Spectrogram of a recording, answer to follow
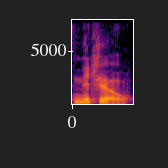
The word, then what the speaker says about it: Micho: Oh yeah, by the way, it's Micho. Thanks for repeating the last name to me. I noticed that you were mispronouncing it.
